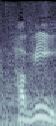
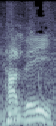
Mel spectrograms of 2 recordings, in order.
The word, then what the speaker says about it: Hawi: So I've just bumped into one of the locals here and he's gonna tell me the exact pronunciation of the town. What is it? It's called Hawi. Hawi. H-A-W-I, Hawi.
